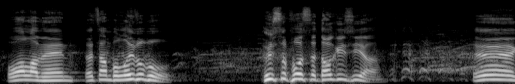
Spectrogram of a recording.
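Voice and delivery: loud, high Punchbowl Lebanese-Australian accent; hammed-up western Sydney Lebanese accent, full volume. Shown as a demonstration. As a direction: put on a big, shouty Punchbowl accent. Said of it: "I can do one more accent".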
